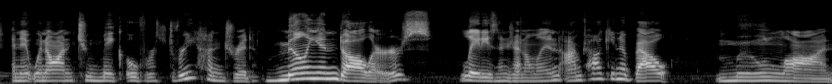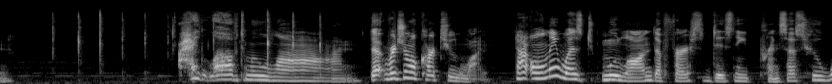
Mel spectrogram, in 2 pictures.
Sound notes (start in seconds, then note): 8.8 clicking fingers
